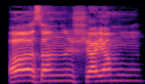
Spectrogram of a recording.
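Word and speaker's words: असंशयम्: है तो असन सन इस प्रकार से बोलेंगे असशयम असंशयम महाबाहु महाबाहु असंशयम महाबाहु मनो मनो दुर्ग्रह दुर्ग्रह चलम दुर्ग्रह चलम देखिए असंशयम छोटा वाला स है तो स बोलना है।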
